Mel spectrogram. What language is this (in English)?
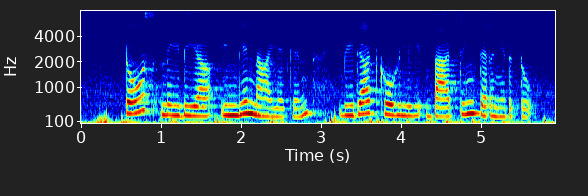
Malayalam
